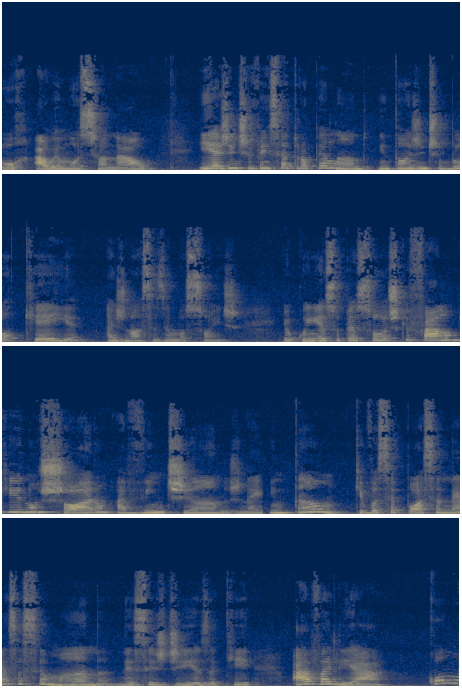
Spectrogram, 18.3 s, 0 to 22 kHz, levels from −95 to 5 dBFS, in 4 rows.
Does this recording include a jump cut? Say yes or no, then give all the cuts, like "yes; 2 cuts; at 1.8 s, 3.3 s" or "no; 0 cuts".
yes; 1 cut; at 11.8 s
